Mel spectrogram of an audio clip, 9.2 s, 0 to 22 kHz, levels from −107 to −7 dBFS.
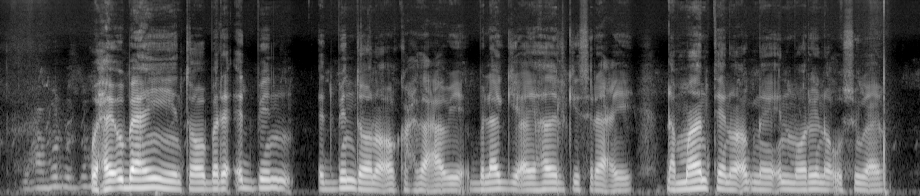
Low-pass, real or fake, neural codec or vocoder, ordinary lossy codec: none; fake; vocoder, 44.1 kHz, 128 mel bands every 256 samples, BigVGAN v2; none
